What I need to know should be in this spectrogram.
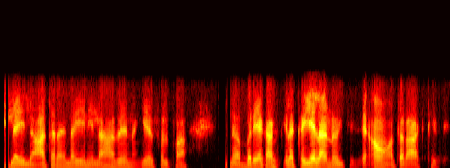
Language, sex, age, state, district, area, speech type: Kannada, male, 18-30, Karnataka, Mysore, urban, conversation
